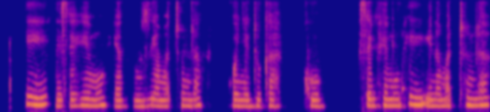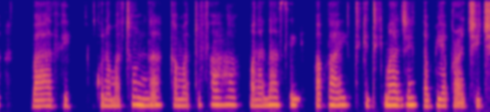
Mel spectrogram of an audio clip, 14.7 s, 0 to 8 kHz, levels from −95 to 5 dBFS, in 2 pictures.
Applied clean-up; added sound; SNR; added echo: neural mask model Resemble Enhance denoiser.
